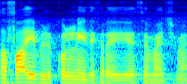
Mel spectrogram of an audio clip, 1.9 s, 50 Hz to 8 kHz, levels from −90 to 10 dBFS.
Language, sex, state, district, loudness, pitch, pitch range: Hindi, male, Bihar, Supaul, -24 LUFS, 105 Hz, 100-120 Hz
